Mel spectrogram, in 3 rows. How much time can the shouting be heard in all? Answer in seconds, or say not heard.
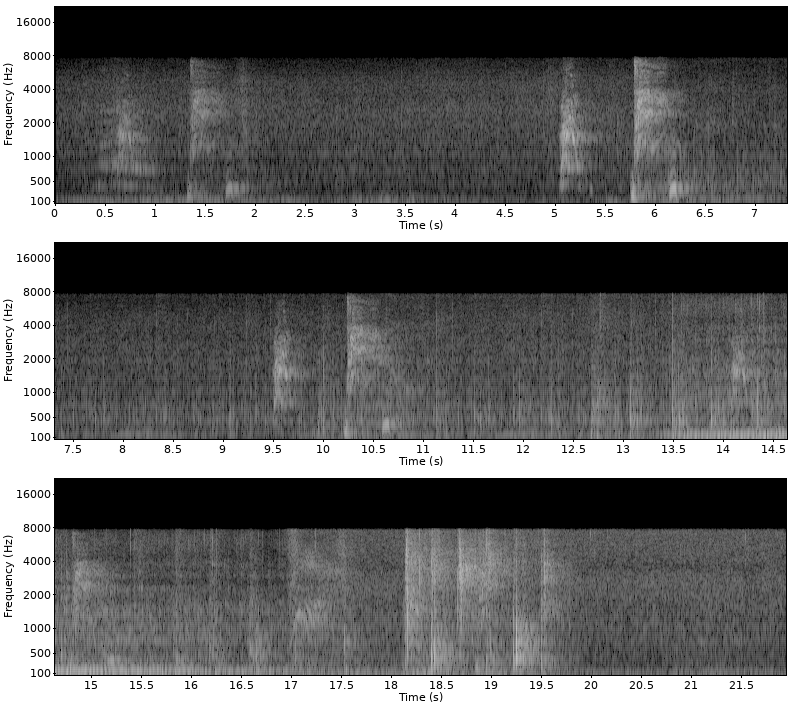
2 s.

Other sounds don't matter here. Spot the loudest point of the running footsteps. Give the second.
19 s.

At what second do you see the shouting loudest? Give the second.
17 s.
